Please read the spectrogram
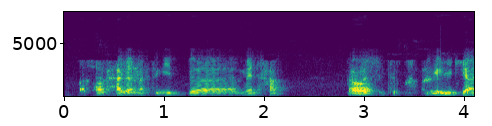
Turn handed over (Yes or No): No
